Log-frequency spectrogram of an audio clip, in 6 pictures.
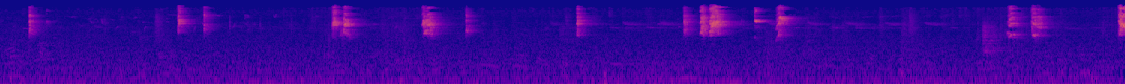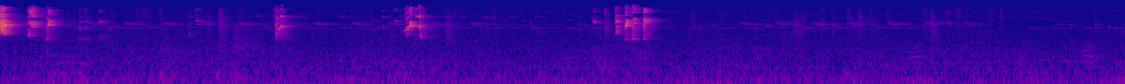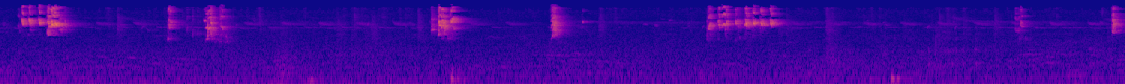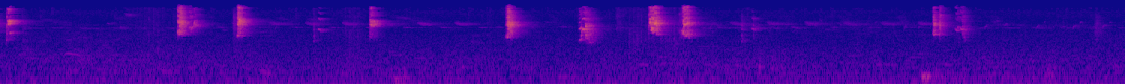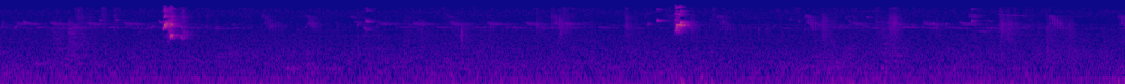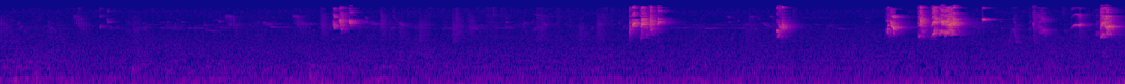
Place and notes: villa roccabella
dans le jardin pres dune volliére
